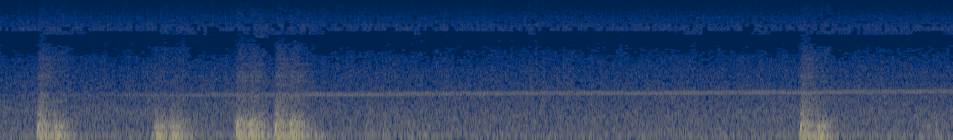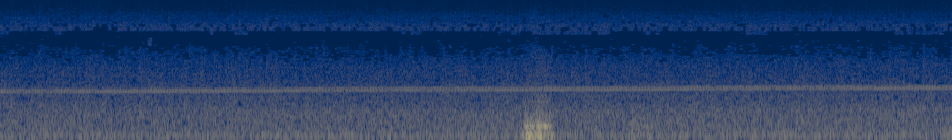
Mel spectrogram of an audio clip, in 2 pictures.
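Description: Rain patters on a train's windscreen.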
